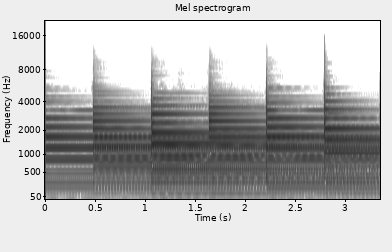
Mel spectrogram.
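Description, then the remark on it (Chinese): A church bell strikes midnight, tolling in steady strokes, about six even chimes roughly half a second apart, each bright metallic tone ringing on and overlapping the next. No voices are heard. “夜晚很快就来临了，当教堂的钟敲了十二下”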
